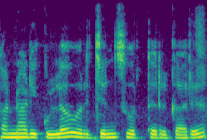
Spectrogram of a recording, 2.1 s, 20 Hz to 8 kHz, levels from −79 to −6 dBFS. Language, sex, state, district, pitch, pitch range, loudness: Tamil, female, Tamil Nadu, Nilgiris, 200 Hz, 185-210 Hz, -12 LUFS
